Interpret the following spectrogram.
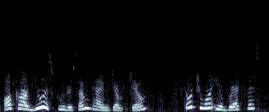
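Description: A kindly boy, speaks in a high, eager voice. The delivery is that of an old children's radio play, heard through a tinny, narrow recording. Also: big pitch swings, normal speed. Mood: friendly.

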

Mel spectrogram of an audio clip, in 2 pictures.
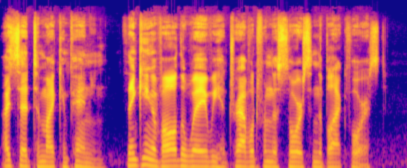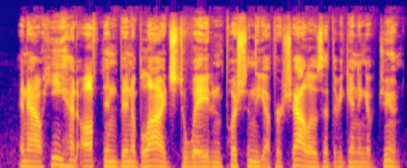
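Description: A man narrating a literary story dramatically, with measured, deliberate phrasing and pauses. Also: mid-range voice, fairly even intonation. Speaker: reader and host of a dramatic reading radio show.

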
